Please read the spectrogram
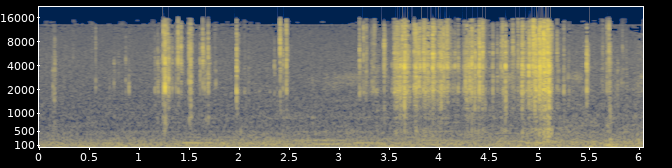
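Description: Protein-bar wrapper crinkling and rustling in the hand: a few scattered crackles, then a dense run of crinkling from about three and a half to five seconds in.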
